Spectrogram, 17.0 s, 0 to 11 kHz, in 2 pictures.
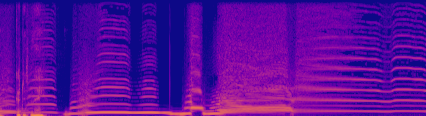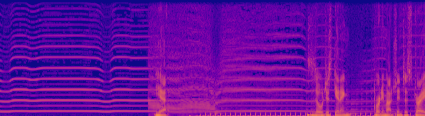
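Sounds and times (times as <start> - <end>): pitched feedback drone: 0.0 - 17.0
rapid pulsing feedback: 0.0 - 17.0.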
